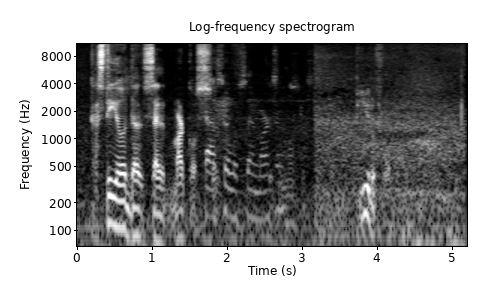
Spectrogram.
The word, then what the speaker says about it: Castillo de San Marcos: Castillo de San Marcos. Castillo de San Marcos.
